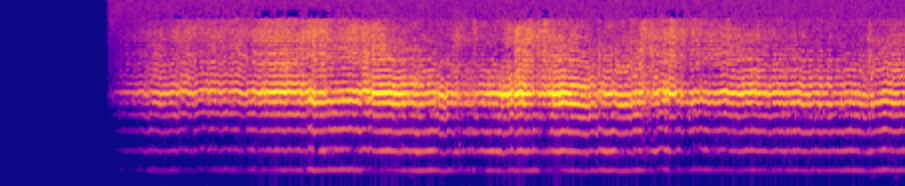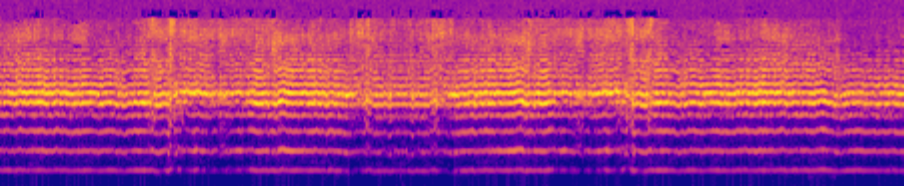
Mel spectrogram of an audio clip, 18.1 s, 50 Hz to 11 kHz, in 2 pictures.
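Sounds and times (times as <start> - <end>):
mosquito whine: 1.2 - 18.0.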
